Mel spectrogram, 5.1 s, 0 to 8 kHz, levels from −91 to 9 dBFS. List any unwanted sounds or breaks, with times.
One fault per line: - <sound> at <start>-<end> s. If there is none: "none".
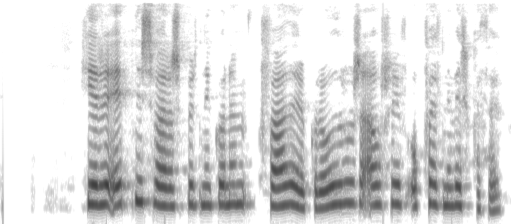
none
